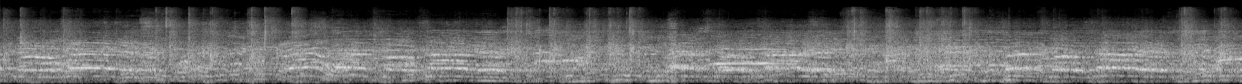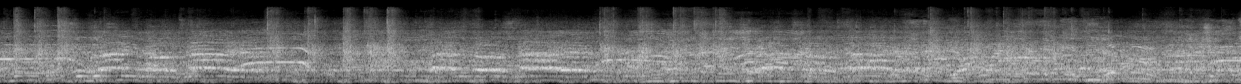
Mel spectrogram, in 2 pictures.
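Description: A crowd of people cheers and shouts loudly.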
